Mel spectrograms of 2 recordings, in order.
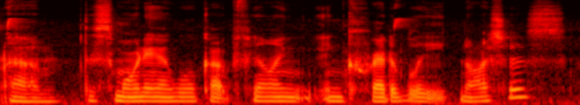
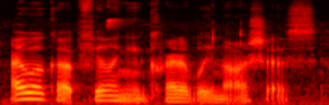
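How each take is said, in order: First: This morning said with a rising, questioning lilt on morning; unsure rising tune; questioning rise. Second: Nauseous said with a falling, statement tune; no rising question tune; flat statement. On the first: Real, not acted. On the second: Shown as a demonstration. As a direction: say it plainly as a fact. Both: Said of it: "I don't know why I said that like a question".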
